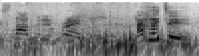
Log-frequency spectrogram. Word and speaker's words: Arrêtez: Arrêtez. Say it again. Arrêtez. Arrêtez. Exactly. There you go. Arrêtez. Arrêtez. Very cool if to roll that better? Ours. Yes, it's better. Yeah. Arrêtez.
